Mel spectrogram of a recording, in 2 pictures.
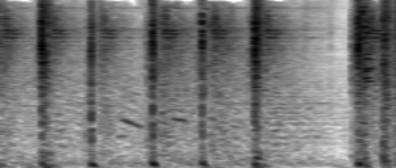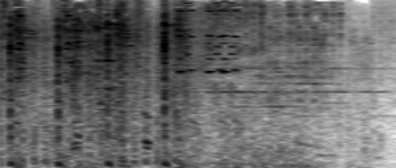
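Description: Hemlok rifle firing on full auto in a video game, a rapid, evenly spaced string of sharp shots followed by a denser, louder volley with busy game noise underneath.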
